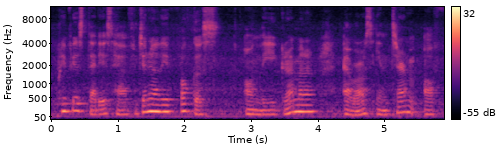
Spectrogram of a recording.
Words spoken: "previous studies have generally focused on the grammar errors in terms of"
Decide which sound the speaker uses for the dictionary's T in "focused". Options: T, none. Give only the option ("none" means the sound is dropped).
T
